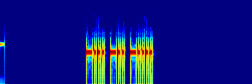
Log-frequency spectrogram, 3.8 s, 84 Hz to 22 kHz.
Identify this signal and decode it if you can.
Morse code, heard as a keyed tone, about 40 wpm, 700 Hz. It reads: BD6
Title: All Cut Numbers - 3-Digit 40wpm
